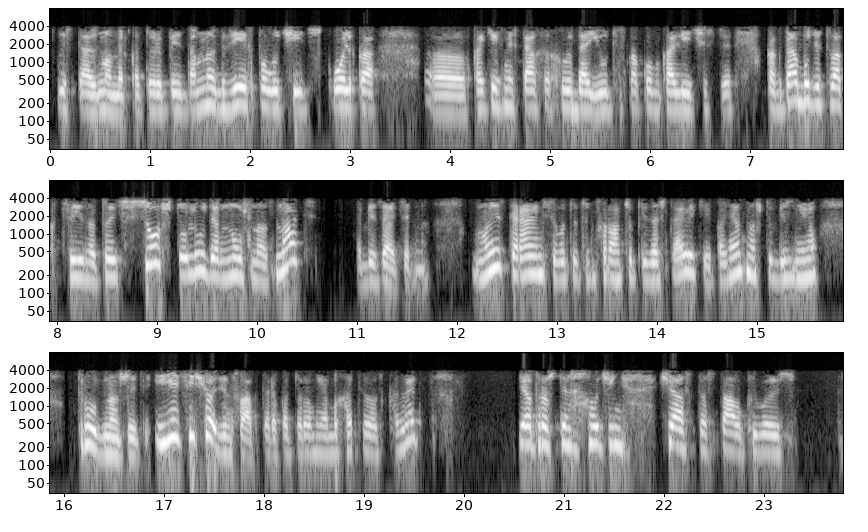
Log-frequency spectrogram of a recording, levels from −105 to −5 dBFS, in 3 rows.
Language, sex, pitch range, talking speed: Russian, female, 160-220 Hz, 145 wpm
